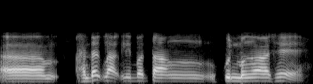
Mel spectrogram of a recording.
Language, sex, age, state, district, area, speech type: Manipuri, male, 30-45, Manipur, Chandel, rural, conversation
